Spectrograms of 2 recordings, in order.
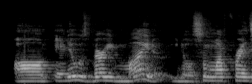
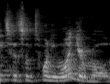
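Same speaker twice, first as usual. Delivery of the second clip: ordinary delivery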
